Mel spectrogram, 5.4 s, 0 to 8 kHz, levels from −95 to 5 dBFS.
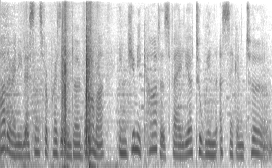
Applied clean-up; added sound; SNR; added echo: none; Walk, footsteps; -2 dB; none.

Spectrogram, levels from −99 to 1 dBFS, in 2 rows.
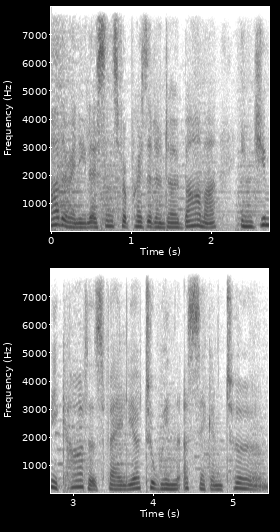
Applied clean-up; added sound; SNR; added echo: none; none; none; none.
